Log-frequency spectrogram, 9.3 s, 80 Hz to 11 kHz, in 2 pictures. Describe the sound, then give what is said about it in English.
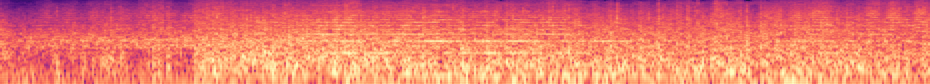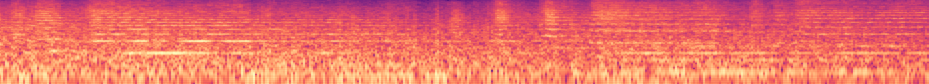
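A record-setting fireworks finale in Dubai, using over 400,000 fireworks, roars on without a break, a dense, loud barrage of overlapping booms and crackles that blur into one rumbling wall of sound, with no voices. “set another Guinness World Record for world's biggest fireworks display ever”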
